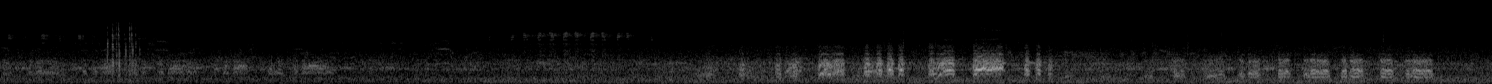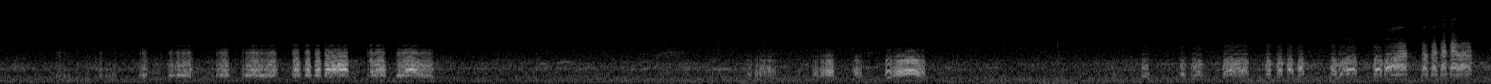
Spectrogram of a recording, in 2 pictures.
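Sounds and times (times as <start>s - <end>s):
Fulmar prion calls: 7.0s - 14.4s, 15.5s - 19.3s, 22.4s - 24.2s, 26.3s - 29.7s.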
